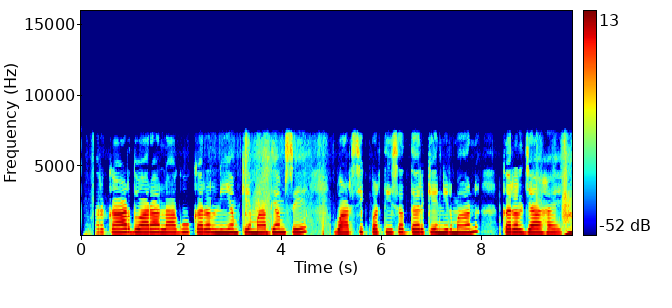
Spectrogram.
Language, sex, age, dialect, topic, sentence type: Magahi, male, 31-35, Southern, banking, statement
